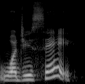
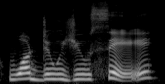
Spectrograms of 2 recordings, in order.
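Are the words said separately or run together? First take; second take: run together; separately. First: The words are run together like one word. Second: Each word is said separately and fully.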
